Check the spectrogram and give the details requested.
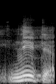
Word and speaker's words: knit: ध्यान से देखिएगा, KNIT नीट। और नीट मतलब क्या होता है? नीट का मतलब होता है बुनना। नीट मतलब बुनना। KNIT, यहाँ पर भी के साइलेंट लिखा गया, मतलब हम इसको नहीं पढ़ेंगे।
